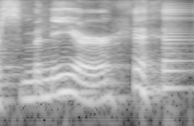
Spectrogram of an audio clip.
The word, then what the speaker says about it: SMR: Phyllis's final comment was, is the correct pronunciation of SMR smear? Or SMNER.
